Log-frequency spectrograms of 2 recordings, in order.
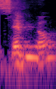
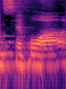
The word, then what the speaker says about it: Sevior: How did you pronounce it? Sevior. Sevior. My mum calls him John Sevois.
